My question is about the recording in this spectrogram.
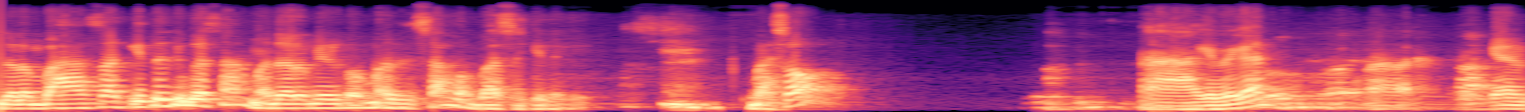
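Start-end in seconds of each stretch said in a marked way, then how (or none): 3.7-4.3 "Baso" higher and rising; question intonation. Shown as a demonstration. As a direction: ask "Baso" as a one-word question. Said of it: "Tapi ketika intonasinya pertanyaan".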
